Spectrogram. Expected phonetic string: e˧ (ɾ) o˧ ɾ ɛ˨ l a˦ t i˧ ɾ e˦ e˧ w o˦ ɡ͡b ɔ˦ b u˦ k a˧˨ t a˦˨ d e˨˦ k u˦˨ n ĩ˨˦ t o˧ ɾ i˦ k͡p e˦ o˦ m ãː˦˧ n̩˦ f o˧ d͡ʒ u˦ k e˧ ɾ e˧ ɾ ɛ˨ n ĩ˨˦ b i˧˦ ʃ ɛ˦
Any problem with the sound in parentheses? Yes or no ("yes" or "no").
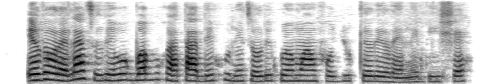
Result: no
